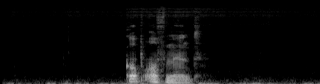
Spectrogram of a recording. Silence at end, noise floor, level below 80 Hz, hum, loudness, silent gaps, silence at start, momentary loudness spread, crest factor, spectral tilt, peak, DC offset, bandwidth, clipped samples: 0 s; -48 dBFS; -42 dBFS; none; -25 LUFS; none; 0.1 s; 18 LU; 22 dB; -7 dB/octave; -8 dBFS; under 0.1%; 16.5 kHz; under 0.1%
